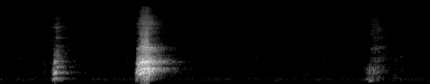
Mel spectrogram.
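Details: Australian Terrier barking indoors: three short, sharp barks, a moderate one, then a louder burst about a second later, and a faint final bark after a two-second pause, in an otherwise silent room.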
